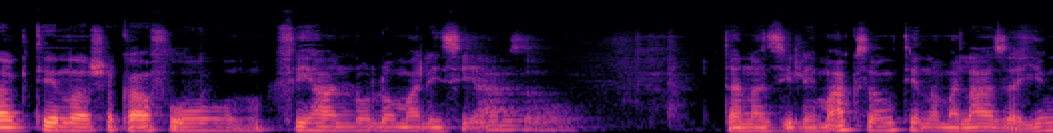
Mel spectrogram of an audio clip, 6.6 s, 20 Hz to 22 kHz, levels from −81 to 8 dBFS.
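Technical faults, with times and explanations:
2.92 to 3.97 s, switch to a distant microphone: just after "fihanin'olo a", the close microphone's signal likely drops out and a microphone further from the talker takes over for about a second. Because that capsule hears more of the room than the mouth, the speech turns suddenly hollow and reverberant, loses low-end body, falls roughly 10 dB in level and picks up faint room noise about 35 dB down. It snaps back just as abruptly at 3.97 s.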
